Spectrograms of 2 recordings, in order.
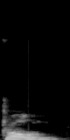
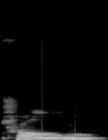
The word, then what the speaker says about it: troll: bá cái tư tưởng là cái từ này đọc là trôn, nhưng thực chất nó đọc là troll.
